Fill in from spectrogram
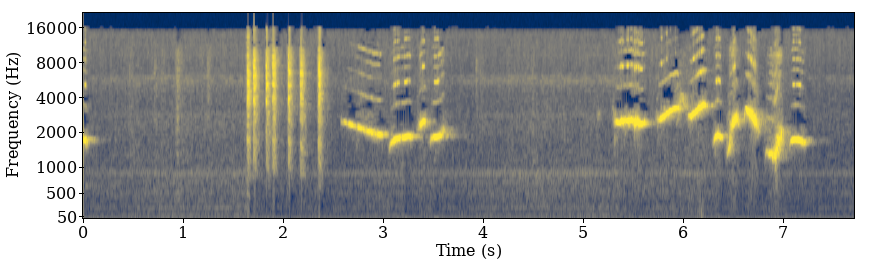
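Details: Female white-rumped shama delivering a quick series of harsh clicking notes followed by sliding whistles, a pause, then a flowing phrase of bright, rising and falling whistles.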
